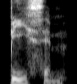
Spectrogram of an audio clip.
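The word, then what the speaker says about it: BSIMM: One of the most well-known is the building security and maturity model or BISM pronounced BIM.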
